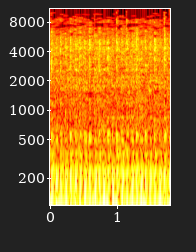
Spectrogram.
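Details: Kawasaki KZ440 single-carb, warm, after carb cleaning and clogged pilot cleared, air/fuel screw set one turn out: low, even exhaust pulses about ten a second with no hunting or misses; idle steady.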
